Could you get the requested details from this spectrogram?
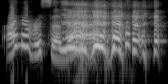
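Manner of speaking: high, loud, slow shriek of protest; playful outrage at full volume; mock outraged shriek. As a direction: drag it out in a scandalised squeal.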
